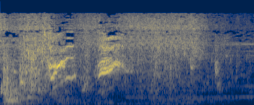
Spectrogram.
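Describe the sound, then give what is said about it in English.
Vigorous splashing in bath water, coming in a few heavy surges and then settling into lighter sloshing, with vocal sounds mixed in beneath the splashes. “Oh, no, not in the water, Charles. Charles, please don't.”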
